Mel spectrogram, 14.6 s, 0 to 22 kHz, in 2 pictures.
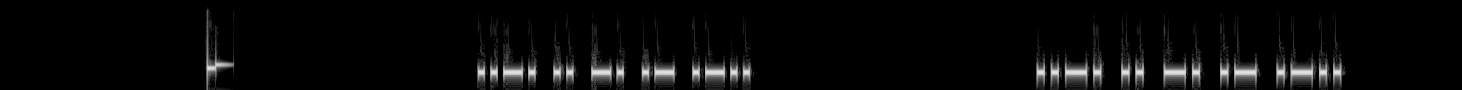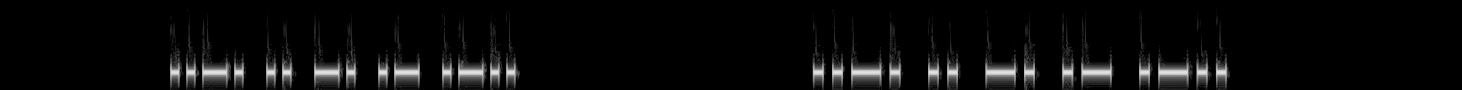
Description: Morse code, heard as a keyed tone, about 32 wpm, 700 Hz. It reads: FINAL FINAL FINAL FINAL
